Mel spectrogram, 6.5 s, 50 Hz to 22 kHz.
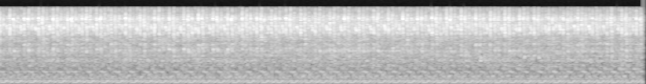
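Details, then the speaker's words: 1953 Hemi V8 idling after a restart: steady low idle with a soft regular beat about three times a second, mechanical fuel pump clicking; oil pressure good, normal idle. "Really good, I think. Don't get no better than that, does it? Oh, I like it. I like it a lot."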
